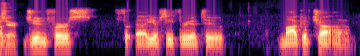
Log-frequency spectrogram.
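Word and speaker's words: Makhachev: fights yeah for sure June 1st UFC 302 mock of ch pronounce it for me Trey you're good at these makach versus porier uh June 1st Islam you mean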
